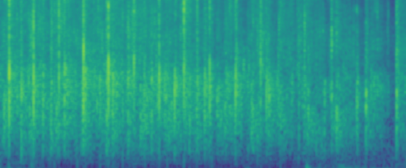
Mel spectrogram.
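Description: An audience applauds a finished talk at a panel on defamation law reform, with dense, steady clapping from many hands that stays loud and even throughout.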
